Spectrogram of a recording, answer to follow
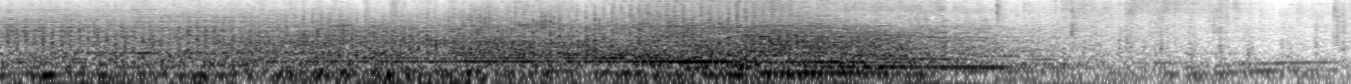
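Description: Film soundtrack: music with a deep rumble underneath, building to a peak about five or six seconds in, then fading away.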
